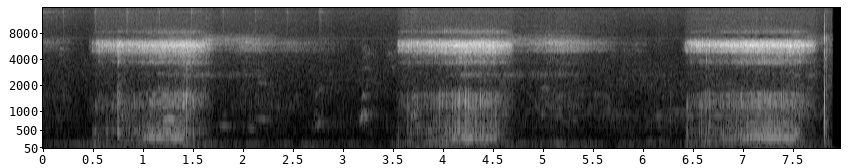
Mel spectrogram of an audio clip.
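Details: Someone snoring in a hotel: rhythmic snores with a hissing, whistling edge, about 20 a minute, separated by quiet exhalations; ordinary snoring.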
